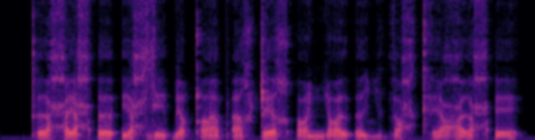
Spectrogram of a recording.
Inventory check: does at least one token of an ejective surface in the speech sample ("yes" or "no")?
yes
